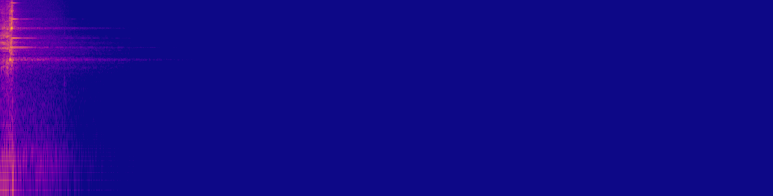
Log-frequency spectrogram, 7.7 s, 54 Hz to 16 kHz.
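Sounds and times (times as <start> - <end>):
normal slash: 0.0 - 0.7.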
